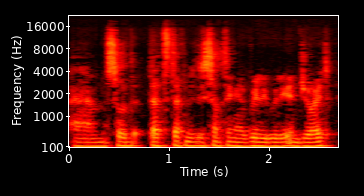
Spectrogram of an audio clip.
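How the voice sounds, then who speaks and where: A man's voice: mid-range voice, monotone, racing, a little mellow. A man born in Germany, a native German speaker, chatting as an interview guest over a video call and rambling with many fillers and restarts. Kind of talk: casual conversation. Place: living in the Netherlands.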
